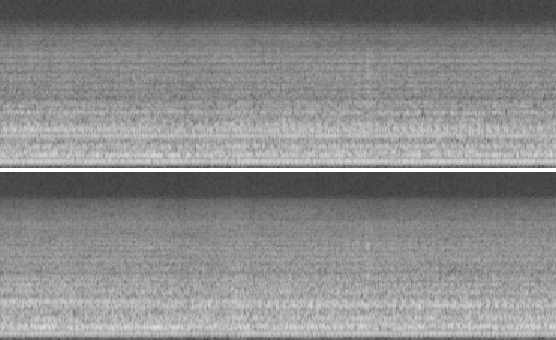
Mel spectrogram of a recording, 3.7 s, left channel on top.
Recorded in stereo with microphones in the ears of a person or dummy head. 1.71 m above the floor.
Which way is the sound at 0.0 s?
25° right (ahead or behind).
